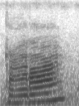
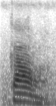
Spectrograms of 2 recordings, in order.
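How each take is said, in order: First: The word ends with an added a vowel. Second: The word ends with a bare r sound. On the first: The speaker calls it wrong. "এটা নয়" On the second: The speaker calls it right. "মূলত রয়ের উচ্চারণ রা হয়ে যাচ্ছে"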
